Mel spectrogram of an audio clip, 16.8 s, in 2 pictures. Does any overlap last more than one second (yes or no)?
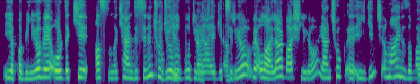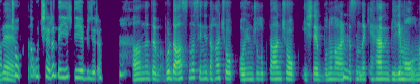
yes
